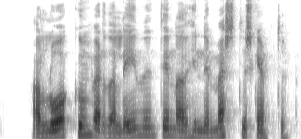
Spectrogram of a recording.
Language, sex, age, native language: Icelandic, male, 40-49, Icelandic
